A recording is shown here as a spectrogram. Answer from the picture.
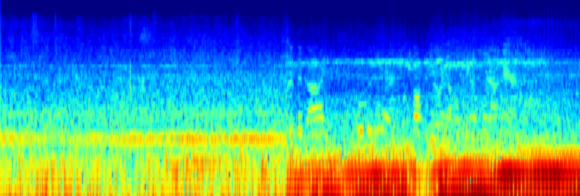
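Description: Street traffic: a vehicle's low engine sound comes in and grows louder about four seconds in, over people's voices.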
